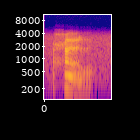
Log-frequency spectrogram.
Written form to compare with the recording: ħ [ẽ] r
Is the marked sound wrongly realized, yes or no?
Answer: yes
